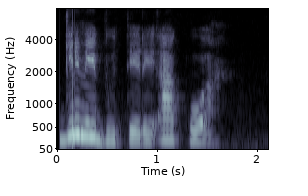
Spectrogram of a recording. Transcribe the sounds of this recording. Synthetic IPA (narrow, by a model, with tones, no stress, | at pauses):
ɡɪ˦mɪ˦bu˨te˨ɾe˨ʔa˦kʊ˦a˦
